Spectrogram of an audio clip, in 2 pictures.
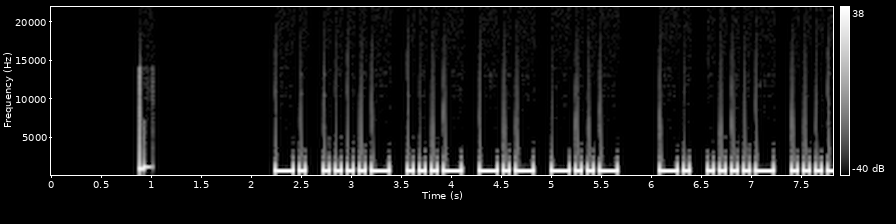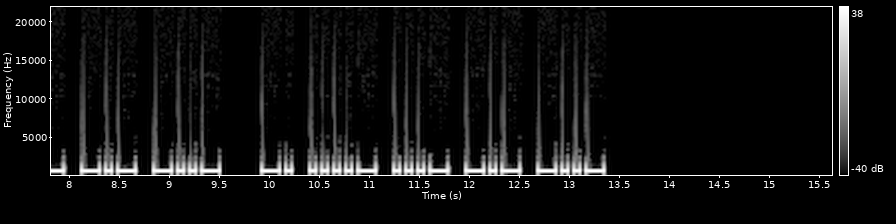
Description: Morse code, heard as a keyed tone, about 20 wpm, 700 Hz. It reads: N4VKX N4VKX N4VKX
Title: USA Call Signs Repeated 3x 20wpm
